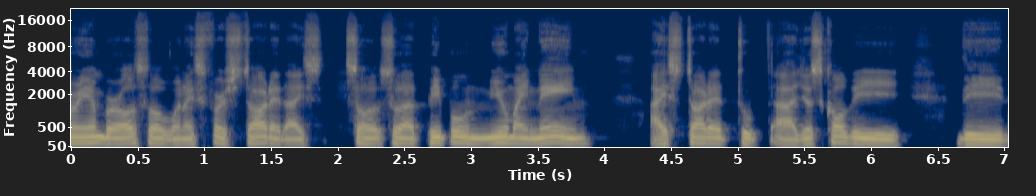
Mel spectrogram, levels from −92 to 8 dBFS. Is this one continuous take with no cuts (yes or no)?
no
